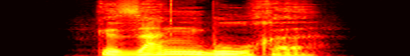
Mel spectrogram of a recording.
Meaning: dative singular of Gesangbuch
- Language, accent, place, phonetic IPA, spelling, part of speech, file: German, Germany, Berlin, [ɡəˈzaŋˌbuːxə], Gesangbuche, noun, De-Gesangbuche.ogg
